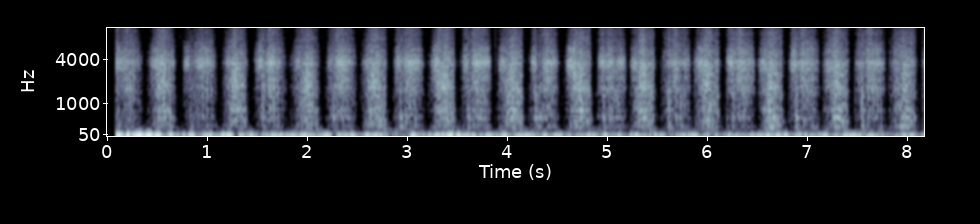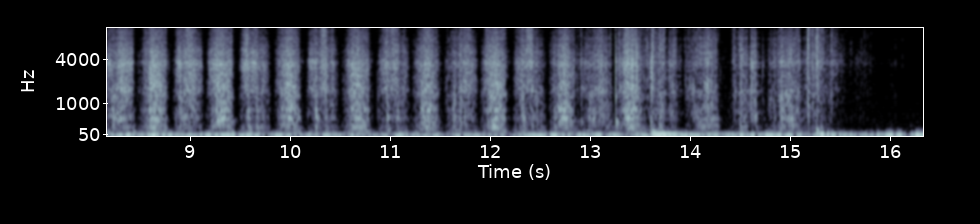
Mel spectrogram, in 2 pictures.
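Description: A saw rasps back and forth through wood in quick, steady strokes.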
